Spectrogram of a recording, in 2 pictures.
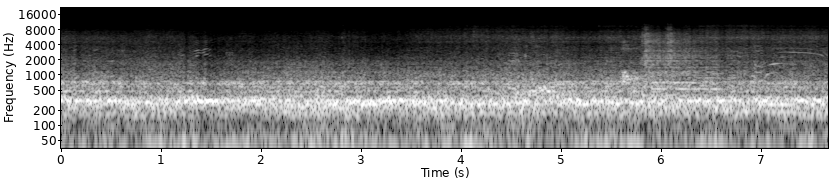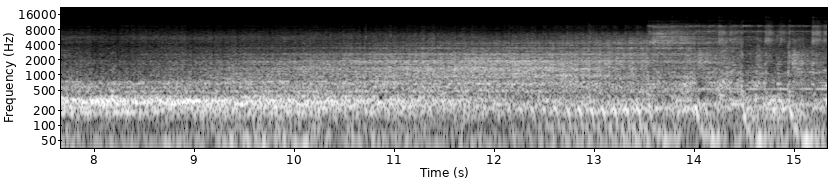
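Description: A loud, steady rumbling drone played over the hall's sound system, with a brighter sound entering near the end as an electronic dance track begins.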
